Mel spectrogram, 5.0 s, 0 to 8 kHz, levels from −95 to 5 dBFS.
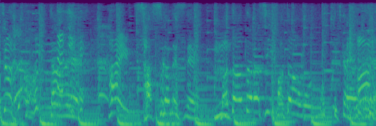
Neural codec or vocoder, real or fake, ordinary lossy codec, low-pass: none; real; none; 7.2 kHz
